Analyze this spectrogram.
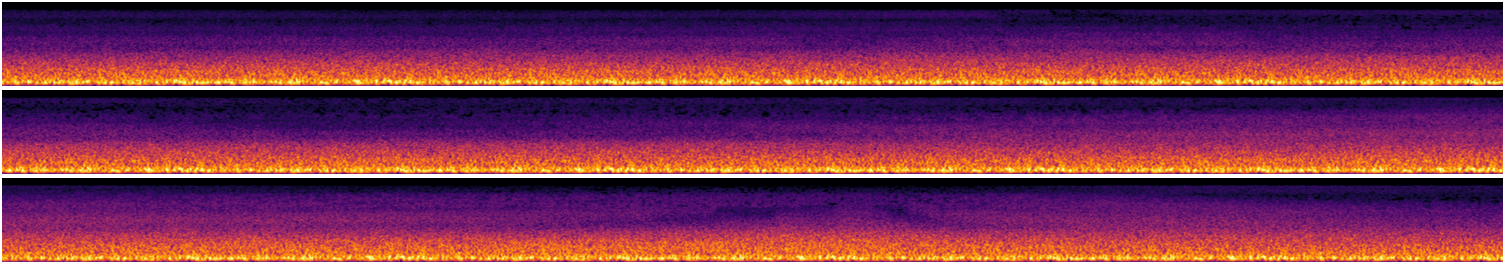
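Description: Steady blend of brown noise and white noise: an even, unchanging rush, heaviest in the low range with a hiss over it.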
